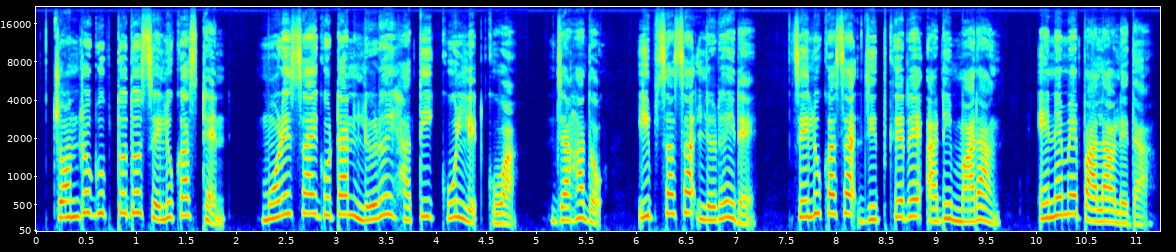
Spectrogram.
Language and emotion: Santali, neutral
